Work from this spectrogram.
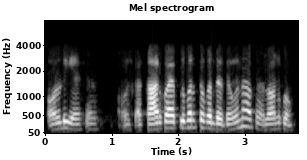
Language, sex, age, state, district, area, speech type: Hindi, male, 30-45, Rajasthan, Jodhpur, rural, conversation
